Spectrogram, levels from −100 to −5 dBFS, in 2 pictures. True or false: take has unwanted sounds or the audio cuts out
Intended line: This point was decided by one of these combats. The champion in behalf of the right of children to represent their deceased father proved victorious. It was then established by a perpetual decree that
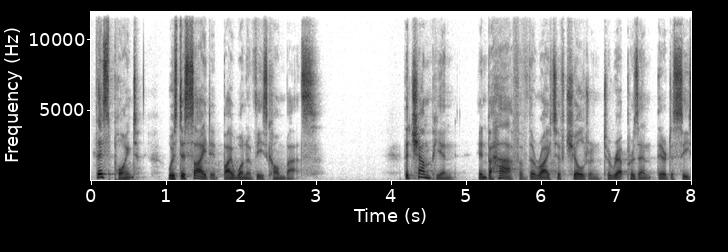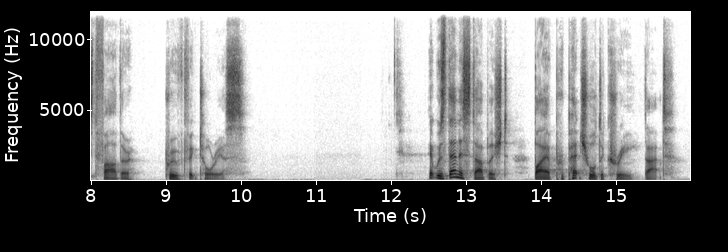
false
